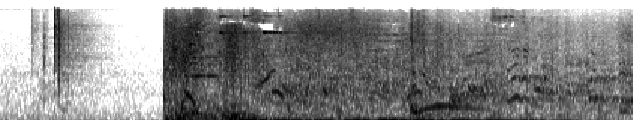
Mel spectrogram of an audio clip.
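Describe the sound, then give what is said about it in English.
A gunshot ricocheting off an alien spaceship's shield in a film: a sudden loud crack, then whining ricochet sweeps over a noisy clamor with voices. “It bounces off the shield, ricochets.”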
